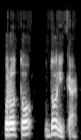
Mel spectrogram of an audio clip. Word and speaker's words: protodórica: Y el nombre de esta es protodórica. No, espérame, ahí hay un error hay una sílaba que se repite.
